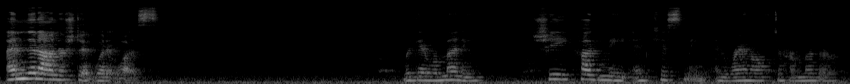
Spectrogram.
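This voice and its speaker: A woman's voice: fairly low pitch, measured pace, pauses often, reverberant, a little hiss or hum. An American woman talking to the camera about her travels, emotional and close to tears, pleading and repeating herself with passion. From United States. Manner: impassioned, pleading, repeats phrases. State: tearful, emotional. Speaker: vlogger. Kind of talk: emotional personal monologue.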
